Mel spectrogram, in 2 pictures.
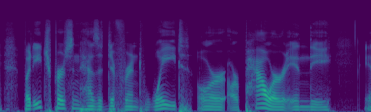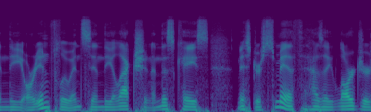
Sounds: speech

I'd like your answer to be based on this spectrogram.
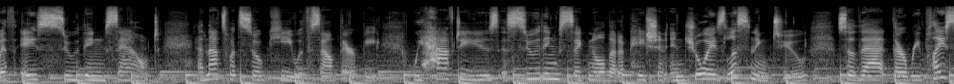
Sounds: music, speech

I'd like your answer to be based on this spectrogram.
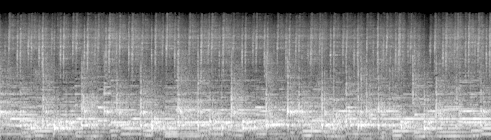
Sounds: playing bongo

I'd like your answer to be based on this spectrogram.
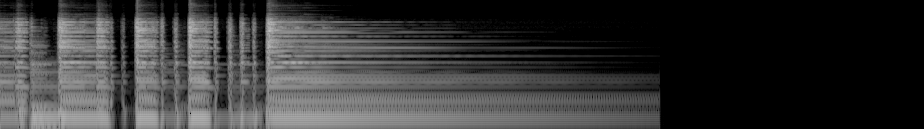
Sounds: music

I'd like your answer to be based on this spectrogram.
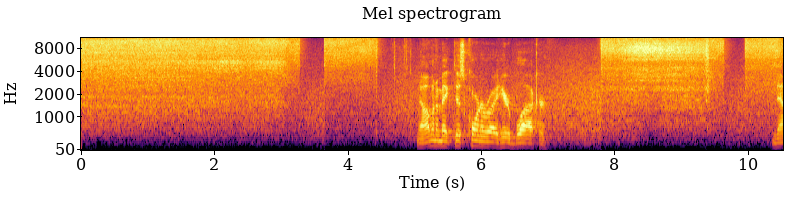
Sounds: hiss, steam

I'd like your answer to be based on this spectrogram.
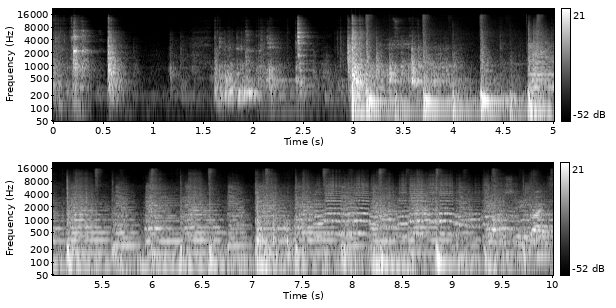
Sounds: speech, music, inside a large room or hall

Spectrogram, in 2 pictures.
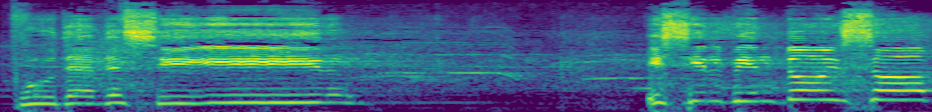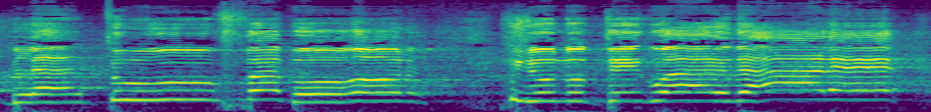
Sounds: music

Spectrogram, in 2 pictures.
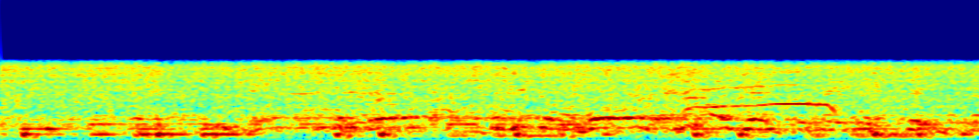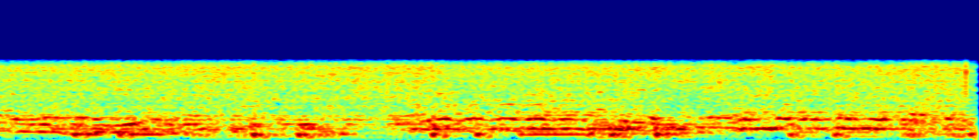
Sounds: music, stream

